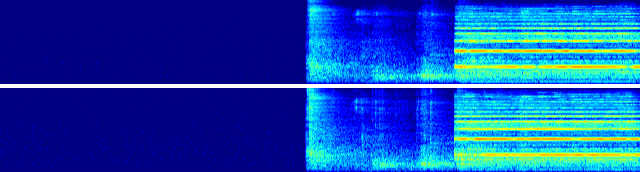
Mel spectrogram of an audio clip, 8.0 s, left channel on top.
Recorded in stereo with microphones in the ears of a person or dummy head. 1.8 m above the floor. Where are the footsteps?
I don't hear footsteps.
